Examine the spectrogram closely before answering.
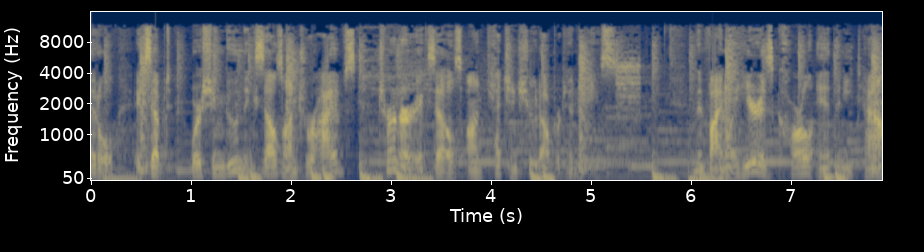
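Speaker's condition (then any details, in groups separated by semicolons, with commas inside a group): No condition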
